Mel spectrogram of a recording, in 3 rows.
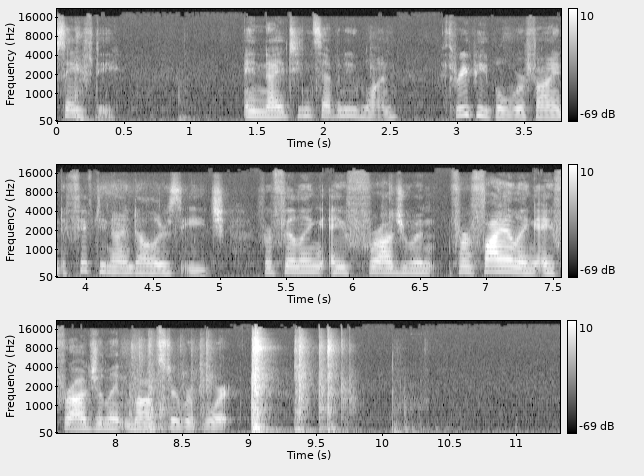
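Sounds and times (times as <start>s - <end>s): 
speech: 0.0s - 0.6s, 1.4s - 9.0s
small objects knocked off a shelf by a cat thudding onto a hard surface: 8.1s - 10.4s.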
